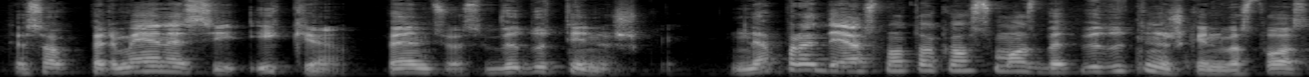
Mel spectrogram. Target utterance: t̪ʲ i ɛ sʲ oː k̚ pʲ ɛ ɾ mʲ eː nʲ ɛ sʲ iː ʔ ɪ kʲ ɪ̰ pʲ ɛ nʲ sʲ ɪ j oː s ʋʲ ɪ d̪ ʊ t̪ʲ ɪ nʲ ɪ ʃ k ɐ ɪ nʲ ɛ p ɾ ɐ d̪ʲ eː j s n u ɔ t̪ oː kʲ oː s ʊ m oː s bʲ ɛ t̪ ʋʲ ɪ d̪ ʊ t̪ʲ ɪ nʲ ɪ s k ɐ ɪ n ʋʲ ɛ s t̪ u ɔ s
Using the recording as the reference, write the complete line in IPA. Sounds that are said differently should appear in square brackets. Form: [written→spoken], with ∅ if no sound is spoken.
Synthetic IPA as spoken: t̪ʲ i ɛ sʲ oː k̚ pʲ ɛ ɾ mʲ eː nʲ ɛ sʲ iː ʔ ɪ kʲ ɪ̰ pʲ ɛ nʲ sʲ ɪ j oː s ʋʲ ɪ d̪ ʊ t̪ʲ ɪ nʲ ɪ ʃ k ɐ ɪ nʲ ɛ p ɾ ɐ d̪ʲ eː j s n u ɔ t̪ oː kʲ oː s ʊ m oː s bʲ ɛ t̪ ʋʲ ɪ d̪ ʊ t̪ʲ ɪ nʲ ɪ [s→ʃ] k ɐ ɪ n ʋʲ ɛ s t̪ u ɔ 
